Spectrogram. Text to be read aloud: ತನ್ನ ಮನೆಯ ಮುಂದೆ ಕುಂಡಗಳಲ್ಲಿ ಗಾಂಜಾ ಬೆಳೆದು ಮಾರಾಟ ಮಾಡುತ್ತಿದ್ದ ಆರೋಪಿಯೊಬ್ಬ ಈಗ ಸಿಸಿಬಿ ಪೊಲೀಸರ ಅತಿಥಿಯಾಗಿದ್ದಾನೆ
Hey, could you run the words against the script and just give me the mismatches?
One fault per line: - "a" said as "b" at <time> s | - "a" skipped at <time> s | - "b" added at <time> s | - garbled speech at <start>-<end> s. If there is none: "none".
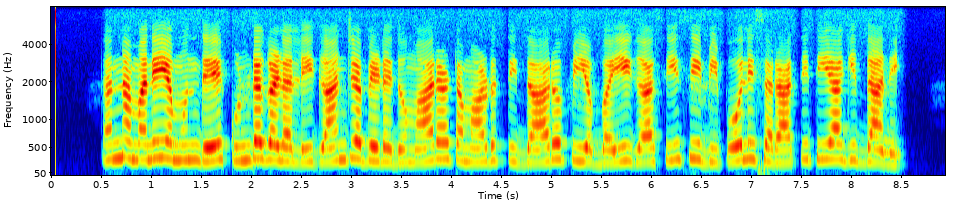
none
